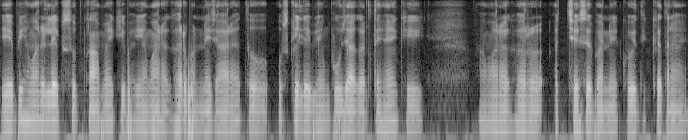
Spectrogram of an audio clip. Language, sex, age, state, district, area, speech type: Hindi, male, 18-30, Uttar Pradesh, Varanasi, rural, spontaneous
